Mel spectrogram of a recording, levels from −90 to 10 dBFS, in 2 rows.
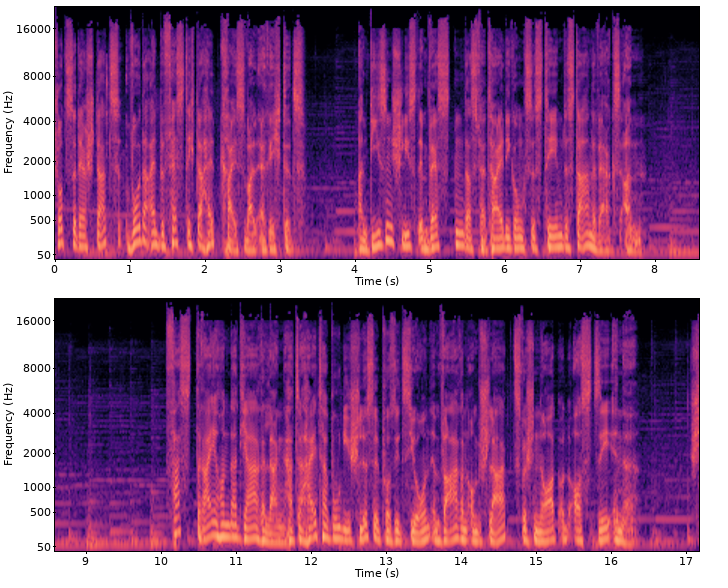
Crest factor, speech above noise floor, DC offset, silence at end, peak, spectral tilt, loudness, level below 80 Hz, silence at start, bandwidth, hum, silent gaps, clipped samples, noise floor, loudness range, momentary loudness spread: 14 dB; 22 dB; under 0.1%; 0 s; 0 dBFS; -4.5 dB/octave; -15 LUFS; -38 dBFS; 0 s; 19.5 kHz; none; none; under 0.1%; -36 dBFS; 5 LU; 17 LU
